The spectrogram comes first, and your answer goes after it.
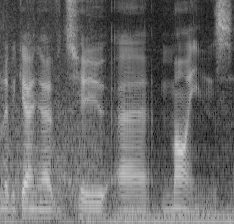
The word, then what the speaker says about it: Mainz: be going over to Mainz. I believe that's how you pronounce it from the comments I've had, Mainz, like Mainz.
